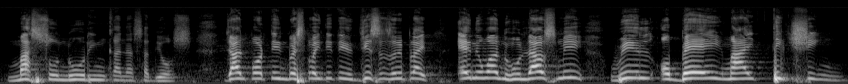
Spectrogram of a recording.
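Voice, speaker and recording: High-voiced Filipino pastor preaching. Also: male voice. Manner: animated preaching, mixing Tagalog and English, rising to shouts. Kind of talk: sermon. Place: church.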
